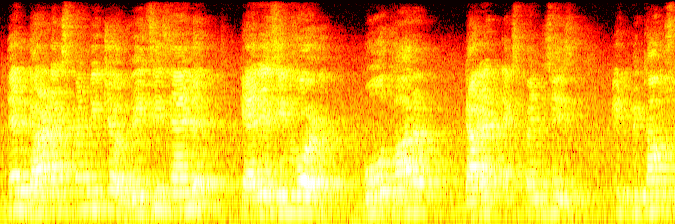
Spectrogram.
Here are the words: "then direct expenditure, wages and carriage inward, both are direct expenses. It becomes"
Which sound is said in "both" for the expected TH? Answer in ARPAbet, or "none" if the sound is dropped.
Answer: T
